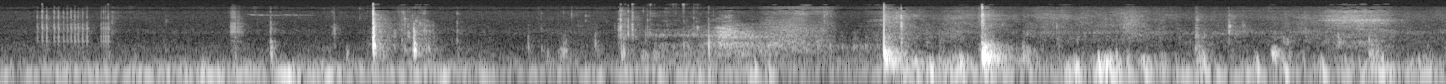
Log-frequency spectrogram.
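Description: Irregular footsteps with light clicks and knocks, and two louder thumps about four and a half and five seconds in.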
